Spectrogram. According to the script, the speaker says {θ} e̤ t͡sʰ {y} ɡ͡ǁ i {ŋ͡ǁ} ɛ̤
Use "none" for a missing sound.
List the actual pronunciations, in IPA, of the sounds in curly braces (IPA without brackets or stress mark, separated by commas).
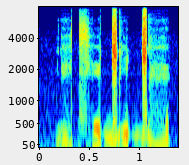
ɾ, e, ɡ͡ǁ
